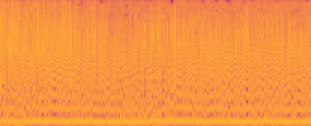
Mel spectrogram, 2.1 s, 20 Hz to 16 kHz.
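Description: A Formula Renault 2.0 single-seater shifts gear.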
